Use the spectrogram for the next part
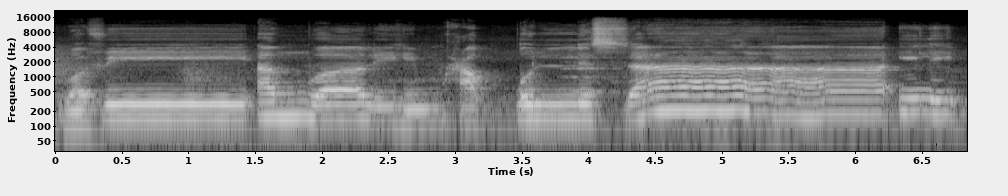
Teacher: الف مدہ کے بعد حمزہ اسی کلمے میں ہے تو یہاں پر مد متصل ہوگی. 3 سے 5 الف تک کھینچ کر پڑھیں گے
